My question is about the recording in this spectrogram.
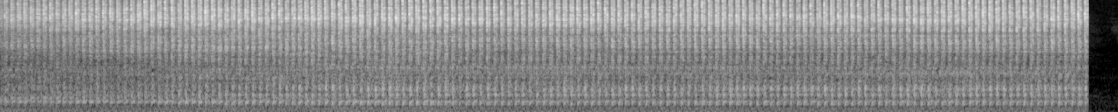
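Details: Yamaha XMAX scooter engine idling with a fast metallic chattering rattle from a slack cam chain; fixed by replacing the cam chain tensioner.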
